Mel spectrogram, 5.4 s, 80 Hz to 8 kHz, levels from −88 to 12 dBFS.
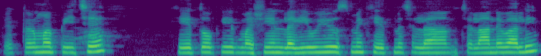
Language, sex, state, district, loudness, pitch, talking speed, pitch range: Hindi, female, Uttar Pradesh, Hamirpur, -17 LUFS, 225 Hz, 175 wpm, 215-235 Hz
